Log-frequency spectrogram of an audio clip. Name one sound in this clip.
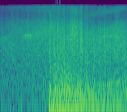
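A heavy body lands on a street with a deep booming crash.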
